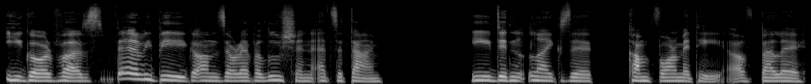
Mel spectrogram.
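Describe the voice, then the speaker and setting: Woman voicing a low-pitched romantic man, storybook dialogue. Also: a little slow, clean tone, dry recording, studio quality, natural voice. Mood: confiding. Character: romantic, talkative man who guides visitors. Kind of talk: audiobook character dialogue.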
